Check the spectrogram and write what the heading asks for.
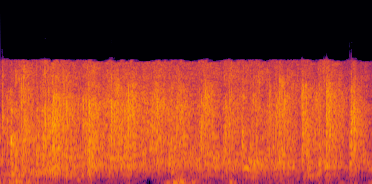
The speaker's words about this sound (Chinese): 此处难道不是当有掌声吗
